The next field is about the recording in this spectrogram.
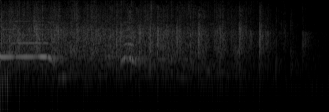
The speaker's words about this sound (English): Come on, let's clap our hands and give him some praise.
